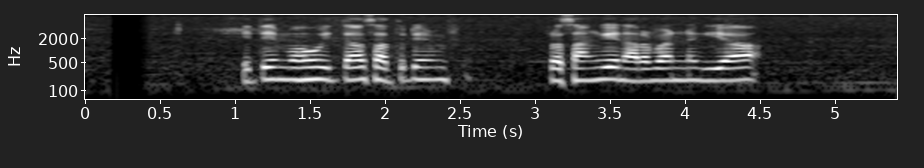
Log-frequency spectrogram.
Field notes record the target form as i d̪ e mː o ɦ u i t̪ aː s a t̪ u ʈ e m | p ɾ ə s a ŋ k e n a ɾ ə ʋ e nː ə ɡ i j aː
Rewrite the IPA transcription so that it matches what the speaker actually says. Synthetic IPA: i t̪ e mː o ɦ u i t̪ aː s a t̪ u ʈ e m | p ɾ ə s a ŋ ɡ e n a ɾ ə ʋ a nː ə ɡ i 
